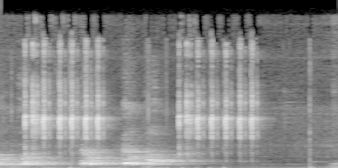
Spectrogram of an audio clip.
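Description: Dogs bark repeatedly at close range, sharp bursts with short pauses, a few quick yips in a row toward the end.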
